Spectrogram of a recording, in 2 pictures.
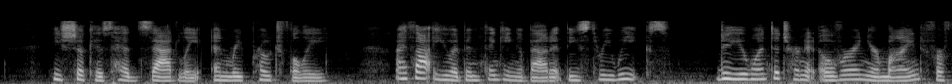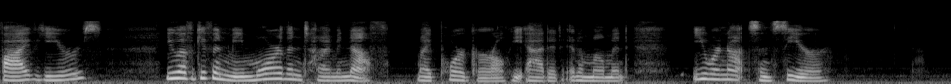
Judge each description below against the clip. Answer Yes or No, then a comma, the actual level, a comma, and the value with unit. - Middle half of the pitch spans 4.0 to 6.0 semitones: Yes, average, 4.7 semitones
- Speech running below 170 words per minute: Yes, average, 160 wpm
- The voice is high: Yes, high, 195 Hz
